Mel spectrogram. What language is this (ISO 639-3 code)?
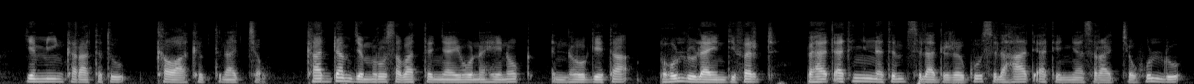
amh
